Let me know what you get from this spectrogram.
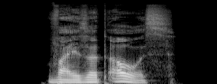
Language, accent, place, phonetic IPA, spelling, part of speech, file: German, Germany, Berlin, [ˌvaɪ̯zət ˈaʊ̯s], weiset aus, verb, De-weiset aus.ogg
- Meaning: second-person plural subjunctive I of ausweisen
